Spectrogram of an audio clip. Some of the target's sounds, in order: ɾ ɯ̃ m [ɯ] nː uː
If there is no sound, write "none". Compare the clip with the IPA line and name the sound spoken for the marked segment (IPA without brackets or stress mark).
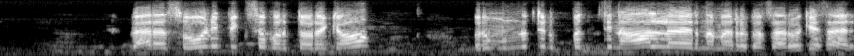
ʊ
